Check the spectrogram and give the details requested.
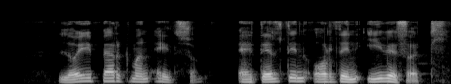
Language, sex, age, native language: Icelandic, male, 30-39, English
